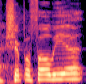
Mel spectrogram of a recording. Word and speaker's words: trypophobia: I have trypophobia, but that fear of like a bunch of holes. – Trypophobia, that's what it's called. Yeah, that's how you pronounce it.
